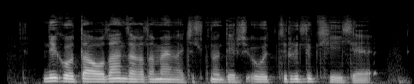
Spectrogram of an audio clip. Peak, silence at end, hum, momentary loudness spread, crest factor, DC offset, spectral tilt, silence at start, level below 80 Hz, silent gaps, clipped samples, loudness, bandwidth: -4 dBFS; 0.1 s; none; 10 LU; 16 dB; under 0.1%; -6.5 dB/octave; 0.25 s; -52 dBFS; none; under 0.1%; -21 LUFS; 10.5 kHz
